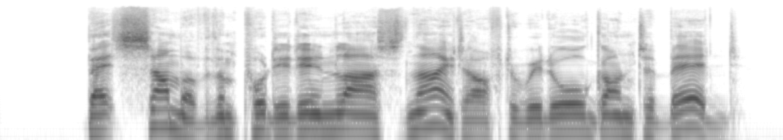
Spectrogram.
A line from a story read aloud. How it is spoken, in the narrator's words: said Harry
